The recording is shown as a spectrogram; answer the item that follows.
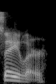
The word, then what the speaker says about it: Saylor: I'm not sure if I'm pronouncing something right. So it's Saylor, you said.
